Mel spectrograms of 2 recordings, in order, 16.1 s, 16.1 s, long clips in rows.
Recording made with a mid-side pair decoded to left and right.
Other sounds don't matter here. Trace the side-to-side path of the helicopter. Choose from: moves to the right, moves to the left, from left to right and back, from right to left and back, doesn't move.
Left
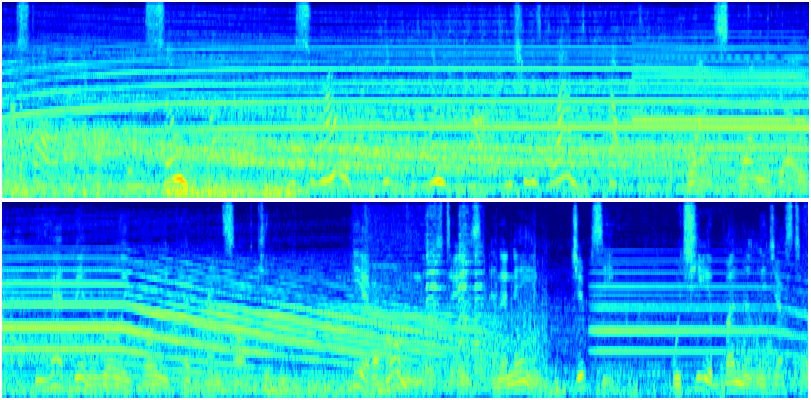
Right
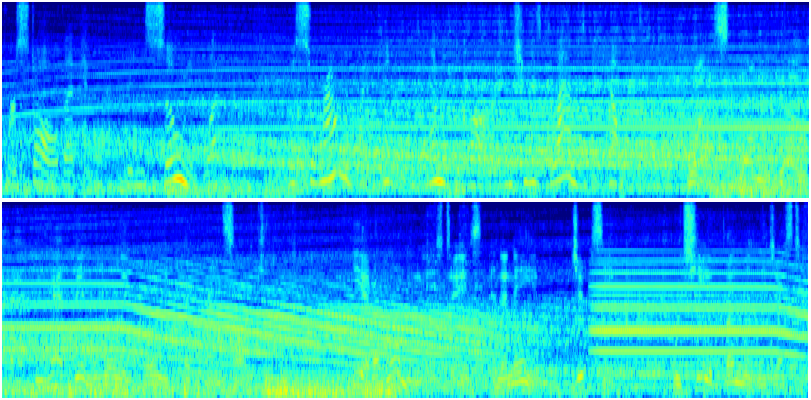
moves to the right.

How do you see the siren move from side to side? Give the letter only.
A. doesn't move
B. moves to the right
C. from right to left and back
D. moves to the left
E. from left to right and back
B.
